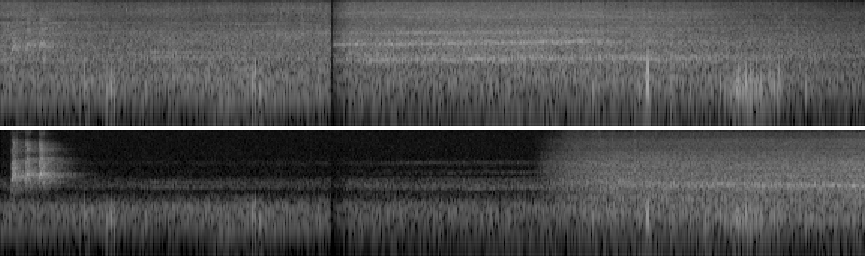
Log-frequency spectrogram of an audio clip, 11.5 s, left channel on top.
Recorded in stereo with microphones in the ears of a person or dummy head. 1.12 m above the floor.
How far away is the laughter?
About 0.7 m.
